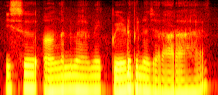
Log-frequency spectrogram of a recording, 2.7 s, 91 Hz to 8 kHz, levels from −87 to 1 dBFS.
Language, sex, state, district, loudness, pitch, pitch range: Hindi, male, Bihar, Patna, -16 LUFS, 110 Hz, 100-115 Hz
